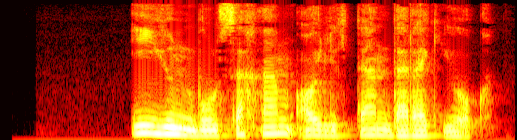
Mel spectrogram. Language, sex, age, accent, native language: Uzbek, male, 25-34, Samarqand, Uzbek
